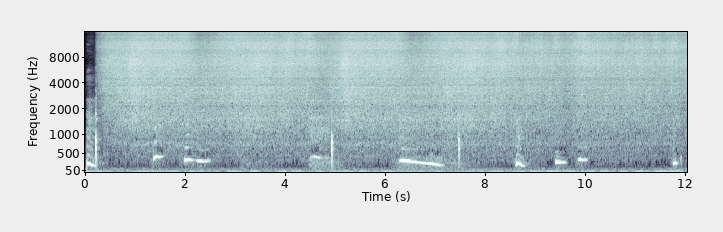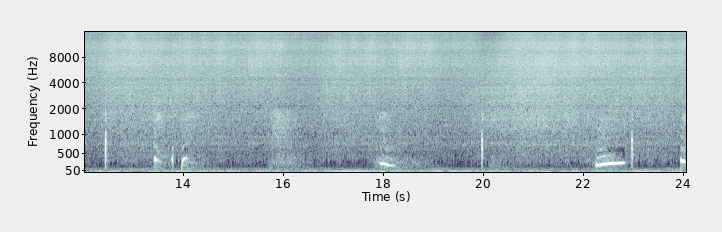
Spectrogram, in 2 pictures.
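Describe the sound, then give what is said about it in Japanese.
Green peppers sizzle as they are grilled, giving a continuous bright frying hiss that holds steady for the whole stretch with only slight swells. “これでいっぱい焼きますよ。まずはピーマンから。”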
